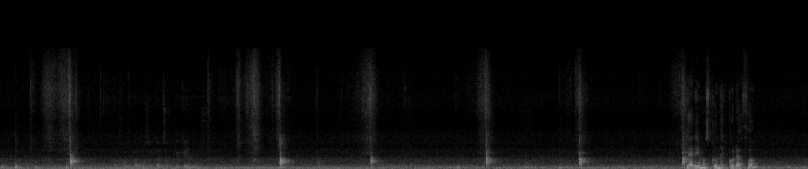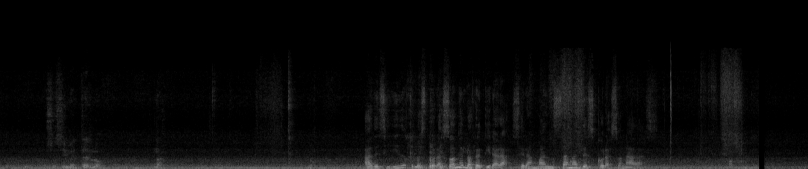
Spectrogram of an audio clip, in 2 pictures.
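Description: A knife chops on a cutting board with steady knocks.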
